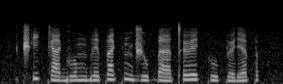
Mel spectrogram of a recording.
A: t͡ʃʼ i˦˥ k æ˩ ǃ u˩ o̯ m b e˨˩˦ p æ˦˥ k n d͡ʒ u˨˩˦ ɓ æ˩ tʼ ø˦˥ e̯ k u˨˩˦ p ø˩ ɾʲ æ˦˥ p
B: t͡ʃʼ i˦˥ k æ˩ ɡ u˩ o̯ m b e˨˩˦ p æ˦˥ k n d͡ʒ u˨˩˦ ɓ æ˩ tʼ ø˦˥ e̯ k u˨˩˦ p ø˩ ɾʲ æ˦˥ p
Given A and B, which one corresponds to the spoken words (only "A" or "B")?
B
